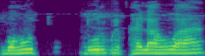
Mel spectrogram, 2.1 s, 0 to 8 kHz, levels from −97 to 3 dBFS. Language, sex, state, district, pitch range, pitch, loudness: Hindi, male, Bihar, Bhagalpur, 170-185 Hz, 175 Hz, -17 LUFS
